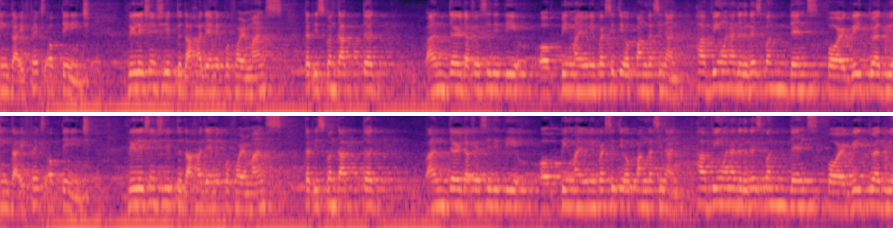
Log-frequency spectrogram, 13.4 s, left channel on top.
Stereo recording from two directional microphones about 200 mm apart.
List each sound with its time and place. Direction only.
0.2 s a man's voice: 30° left (ahead or behind)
